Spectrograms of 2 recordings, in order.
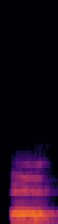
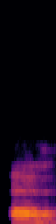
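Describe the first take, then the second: First: The vowel is said between rounded and wide. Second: The vowel is said between rounded and wide.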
